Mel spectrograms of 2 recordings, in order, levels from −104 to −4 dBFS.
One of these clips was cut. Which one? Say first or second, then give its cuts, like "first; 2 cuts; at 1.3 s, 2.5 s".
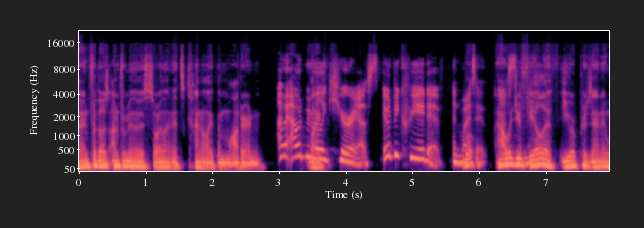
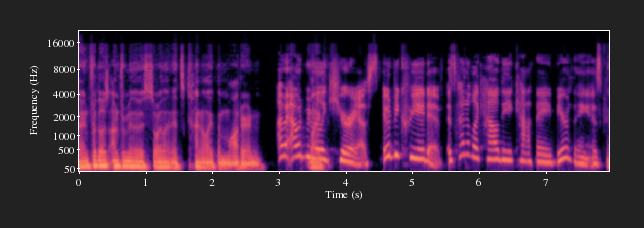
first; 1 cut; at 5.5 s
